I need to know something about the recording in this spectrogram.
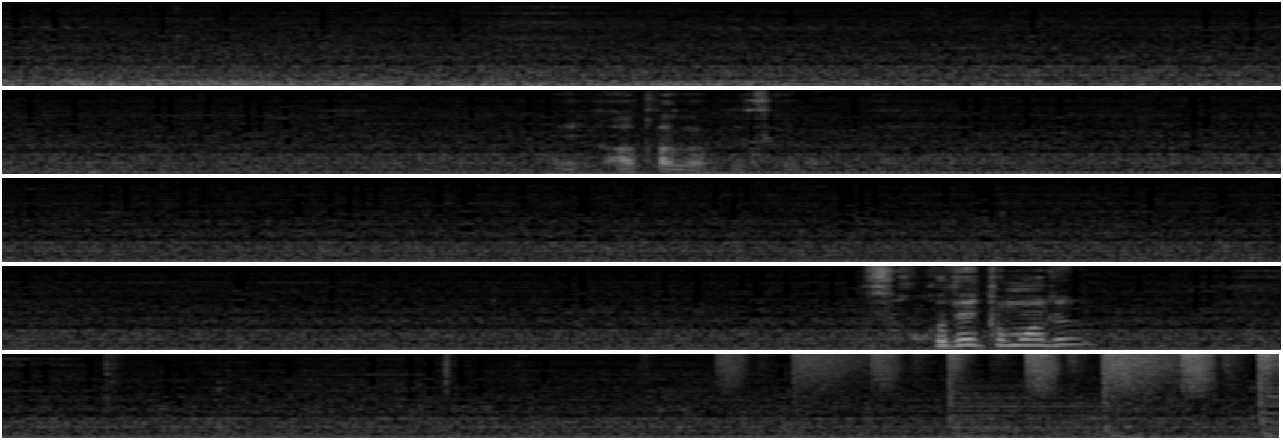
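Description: A car's engine hums low from inside the cabin and slows to an idle.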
